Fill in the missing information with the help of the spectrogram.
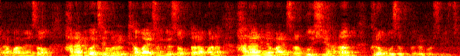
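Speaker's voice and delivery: ordinary talk, nothing marked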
